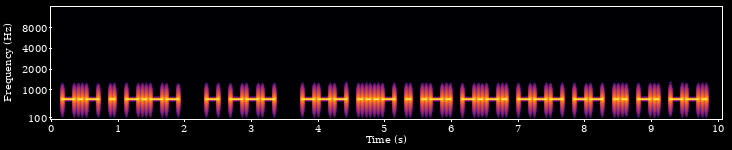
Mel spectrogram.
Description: Morse code, heard as a keyed tone, about 20 wpm, 700 Hz. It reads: KEY TO OVERCOMING
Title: Difficult Sentences with Hints - 20wpm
